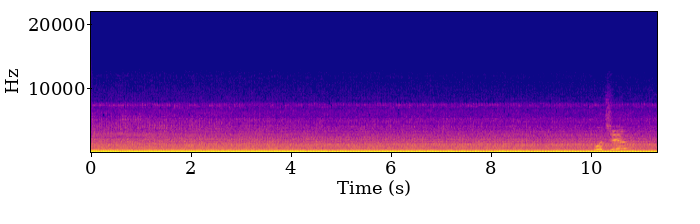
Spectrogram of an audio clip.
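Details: 2022 GPX FSE300R (Zongshen NC250 single) idling after Barnett Kevlar clutch pack install and clutch readjustment: steady even thump around 220 beats a minute, no knocks or clatter; normal healthy idle.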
